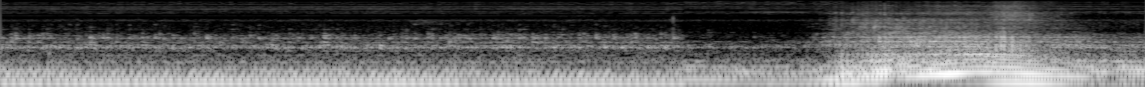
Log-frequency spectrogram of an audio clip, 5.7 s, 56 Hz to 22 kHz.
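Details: 1997 Chevy Camaro RS, 3.8L 3800 Series II V6, Cherry Bomb Turbo muffler with new turned-down tailpipe: a deep, even idle rumble, then a quick clean blip, no booming drone; outside level barely changed, interior drone gone.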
